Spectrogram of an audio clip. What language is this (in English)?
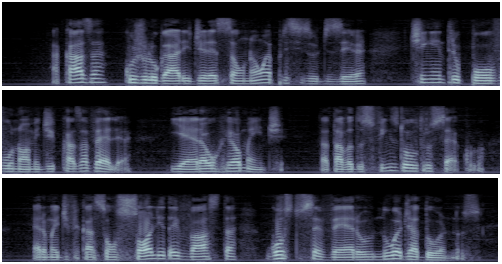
Portuguese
